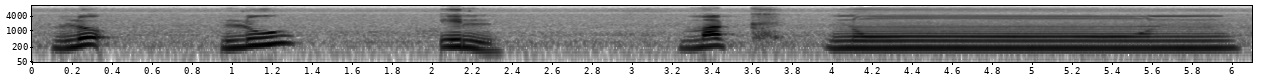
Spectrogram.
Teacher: یہاں پہ جھٹکا آئے گا کیونکہ حمزہ کے اوپر جزم ہے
